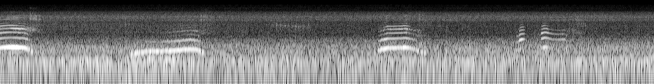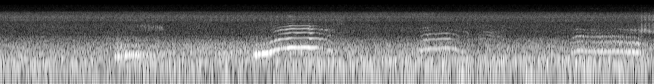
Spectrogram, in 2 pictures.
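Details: Stray cat met on a park walk, resting by a pond-side pavilion, gives a run of harmonic meows, some rising then falling, others short and chirpy, spaced every second or two over a steady low background hum.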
